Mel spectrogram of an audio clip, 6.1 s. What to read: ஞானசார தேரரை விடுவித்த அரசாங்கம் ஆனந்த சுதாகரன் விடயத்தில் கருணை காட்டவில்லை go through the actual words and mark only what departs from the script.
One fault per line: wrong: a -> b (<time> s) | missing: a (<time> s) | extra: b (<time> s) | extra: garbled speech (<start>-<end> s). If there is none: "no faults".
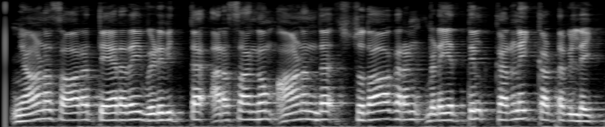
no faults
